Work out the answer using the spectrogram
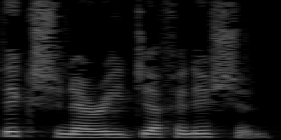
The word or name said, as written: dictionary definition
